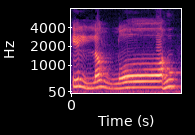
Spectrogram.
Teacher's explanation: تو یہاں پہ چونکہ زبر آ رہی ہے، لام آف اللہ سے پہلے حرف پر زبر ہے، تو ہم نے اس کو پر پڑھنا ہے۔ الا اللہ، لام کو تھوڑا لمبا بھی کریں گے کیونکہ کھڑی زبر ہے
